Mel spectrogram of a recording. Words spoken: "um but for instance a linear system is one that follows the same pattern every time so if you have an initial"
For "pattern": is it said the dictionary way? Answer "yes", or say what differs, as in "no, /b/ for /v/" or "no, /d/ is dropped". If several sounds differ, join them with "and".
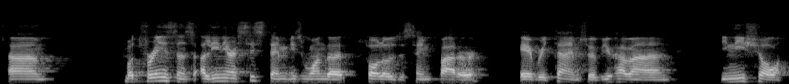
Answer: no, /n/ is dropped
